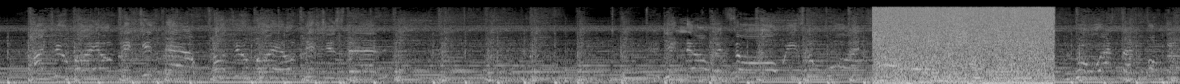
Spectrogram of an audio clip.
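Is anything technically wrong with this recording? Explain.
Yes. From 8.73 to 10.54 s there's a wrong sample width: it sounds like 32-bit float data read as 16-bit integers, so mismatched bytes become loud noise, with the original buried underneath at half speed and an octave low.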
